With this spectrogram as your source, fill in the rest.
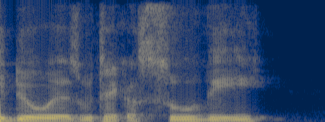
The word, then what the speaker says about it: sous vide: So what we do is we take a sous vide, right?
